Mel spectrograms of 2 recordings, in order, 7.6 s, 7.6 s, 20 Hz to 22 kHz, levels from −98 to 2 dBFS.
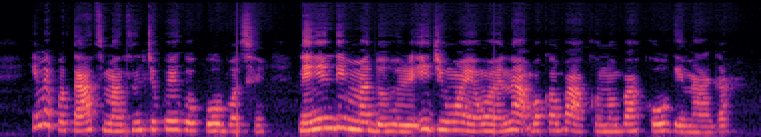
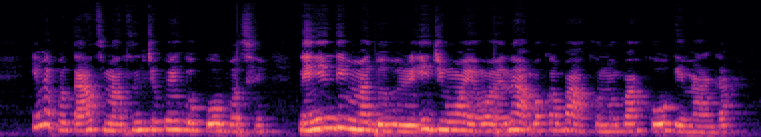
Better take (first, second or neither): first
